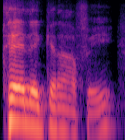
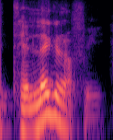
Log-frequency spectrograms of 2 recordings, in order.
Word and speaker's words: telegraphy: So we have telegraph, where the first syllable is stressed, telegraph, right? But when we add telegraphy, we do not say telegraphy, we say telegraphy. So we notice that the stress changes or moves to the next syllable, and this change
